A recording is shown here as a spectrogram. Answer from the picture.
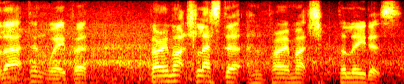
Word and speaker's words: Leicester: try to learn how to pronounce their name lice Esther Lai Chester we got a lot of that and wafer very much Leicester and very much the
